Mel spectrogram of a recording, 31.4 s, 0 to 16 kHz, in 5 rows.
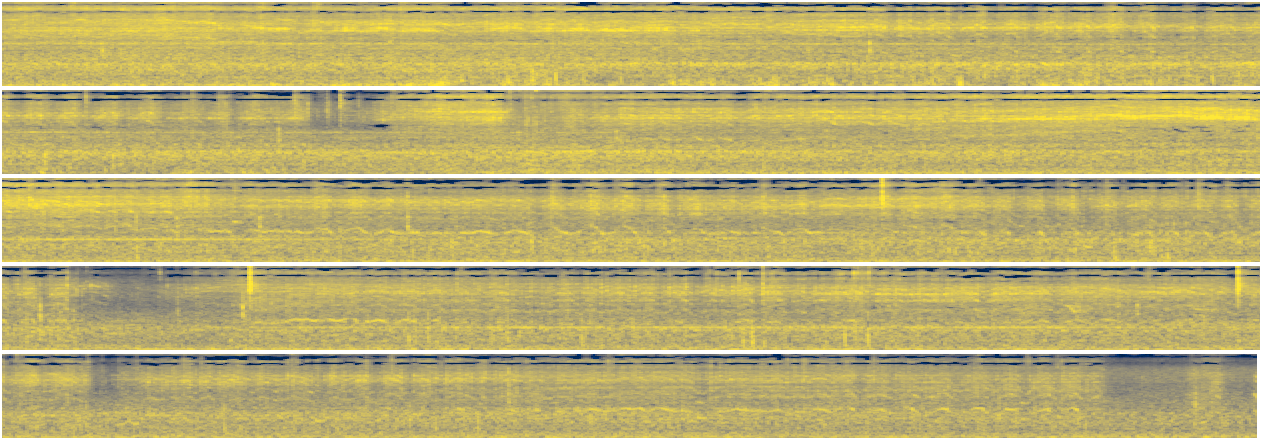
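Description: Electric drive motor and gearbox of an Amewi Gallop 2 RC crawler whining as it drives over soil and climbs a dirt slope, with a faint steady high whine running under the noise.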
